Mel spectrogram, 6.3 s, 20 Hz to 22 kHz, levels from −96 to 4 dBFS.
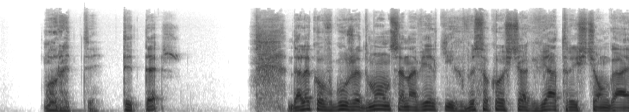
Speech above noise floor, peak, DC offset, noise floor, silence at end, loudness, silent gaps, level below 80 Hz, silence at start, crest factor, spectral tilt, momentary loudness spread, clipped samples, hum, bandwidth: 57 dB; -2 dBFS; 0.4%; -70 dBFS; 0 s; -15 LUFS; none; -32 dBFS; 0.45 s; 14 dB; -5 dB/octave; 11 LU; under 0.1%; none; 15 kHz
